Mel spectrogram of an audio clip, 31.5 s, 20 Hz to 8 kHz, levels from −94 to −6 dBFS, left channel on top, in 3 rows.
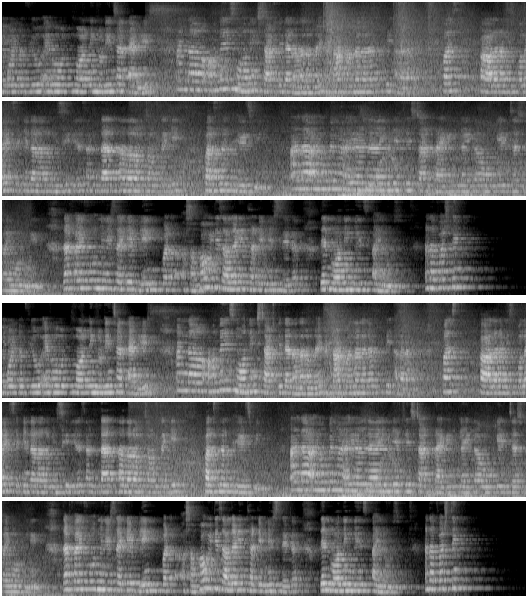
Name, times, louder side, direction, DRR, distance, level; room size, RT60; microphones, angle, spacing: voice 1, 0.0-9.1 9.5-15.6 16.2-28.8 29.4-30.1, right 2 dB, 80° right, 1 dB, 0.8 m, -32 dB
sound 1, 2.9-21.6, left 2 dB, 70° left, 0.7 m, -46 dB
sound 2, 13.0-23.6, right 1 dB, 25° right, 0.4 m, -43 dB
sound 3, 16.6-19.2, equal, 20° left, 0.9 m, -39 dB
7.3 x 4.8 x 2.7 m, 1.4 s
head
